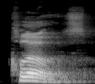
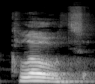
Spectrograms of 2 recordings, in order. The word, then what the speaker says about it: clothes: word is not cloths when we say clothes the th in the middle can often be silent close but it's not wrong if you say these letters with a the sound clothes that's also correct in some words people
